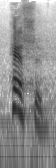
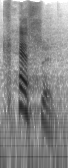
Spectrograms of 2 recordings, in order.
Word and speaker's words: chesed: It looks like in English the word hesed, H-E-S-E-D. Chesed. I think appropriately is pronounced Chesed, okay?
